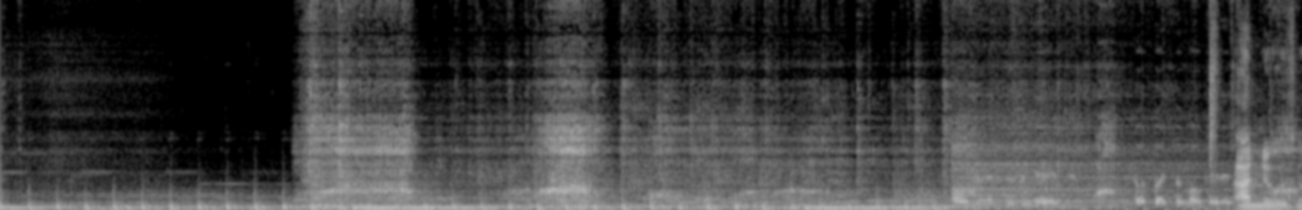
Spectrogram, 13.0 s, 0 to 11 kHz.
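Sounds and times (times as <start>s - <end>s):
throbbing suspense music: 0.0s - 13.0s.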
